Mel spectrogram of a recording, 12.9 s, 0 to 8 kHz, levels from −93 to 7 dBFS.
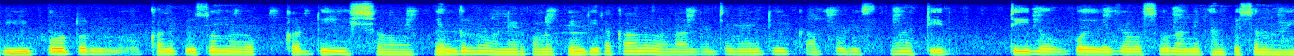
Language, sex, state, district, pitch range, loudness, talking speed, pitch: Telugu, male, Telangana, Karimnagar, 130-140 Hz, -30 LUFS, 50 wpm, 135 Hz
